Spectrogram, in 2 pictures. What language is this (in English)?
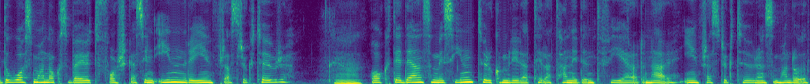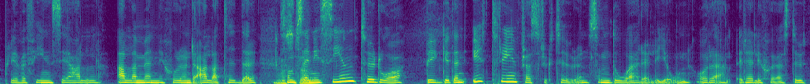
Swedish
